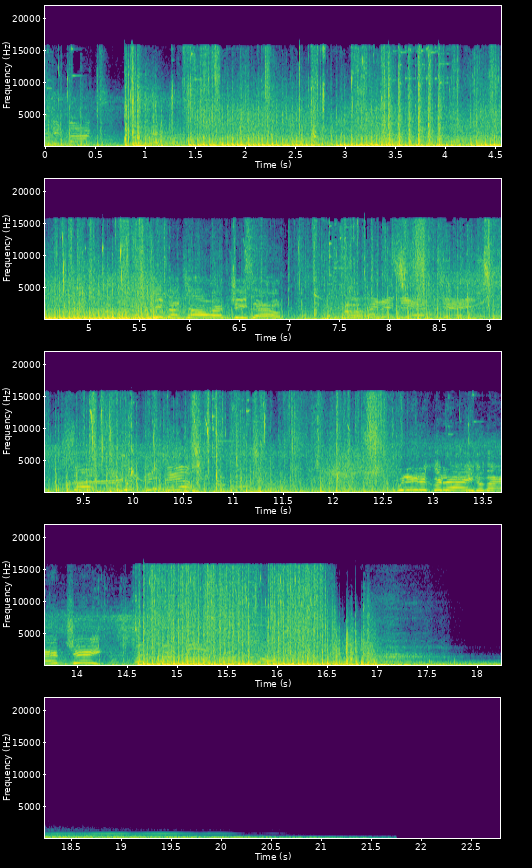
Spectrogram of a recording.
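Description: Explosions boom and rumble loudly.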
